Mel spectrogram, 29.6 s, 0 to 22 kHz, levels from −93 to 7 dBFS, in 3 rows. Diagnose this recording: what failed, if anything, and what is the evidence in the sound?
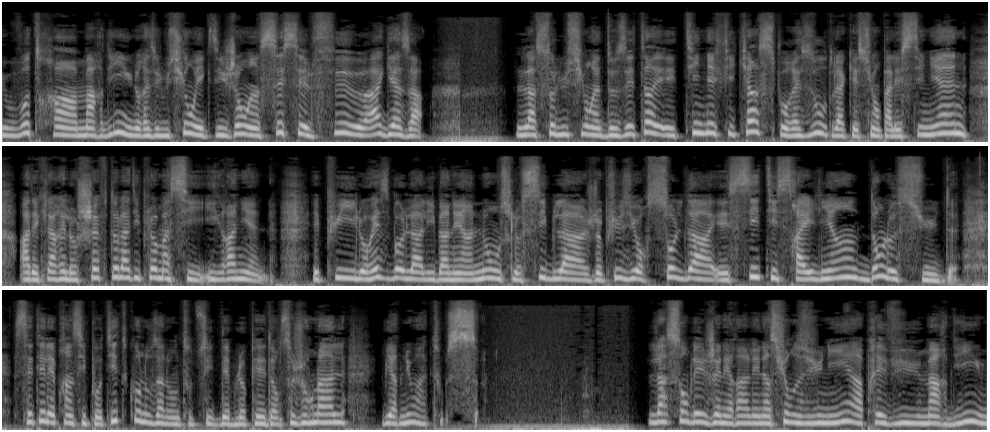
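A corrupt frame was decoded at the codec stage. At 15.77 to 15.82 s there is a short glitch lasting about 50 ms. It peaks around -25 dBFS. Its length fits a single damaged frame. Flipped bits in that compressed frame were not caught, so the decoder played it anyway. The misread gains and codes put energy at frequencies that do not belong to the surrounding sound.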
